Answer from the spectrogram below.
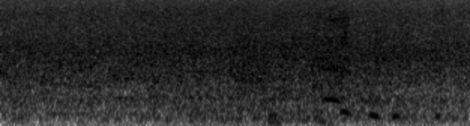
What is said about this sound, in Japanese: さああパルコの上り口、うん、ここは昔からあるこの、えー、カッパの泉のとこですね水の音しますね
